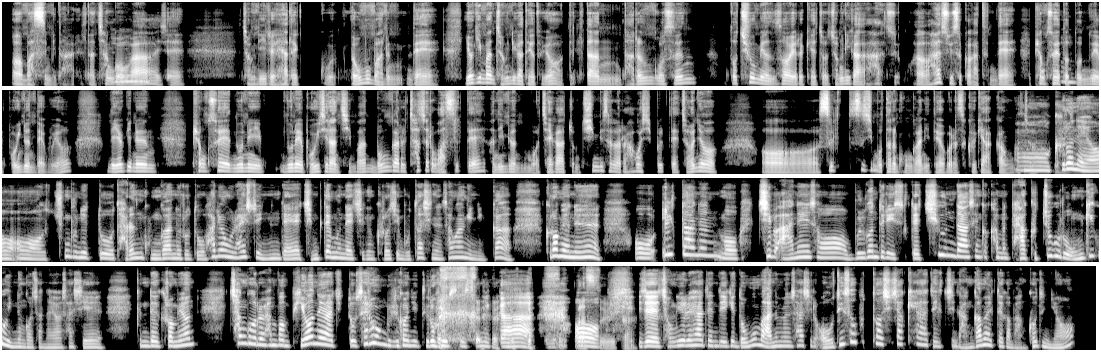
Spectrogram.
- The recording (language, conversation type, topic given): Korean, advice, 집에서 물건을 줄이기 위한 기본 원칙과 시작 방법은 무엇인가요?
- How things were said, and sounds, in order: other background noise; laughing while speaking: "새로운 물건이 들어올 수"; laugh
